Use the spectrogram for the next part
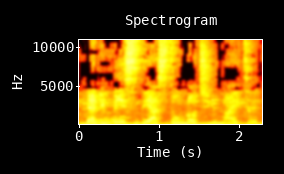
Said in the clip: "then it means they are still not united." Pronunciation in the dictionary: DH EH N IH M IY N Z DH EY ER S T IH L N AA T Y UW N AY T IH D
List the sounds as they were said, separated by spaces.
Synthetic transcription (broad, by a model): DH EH N IH M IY N S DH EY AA S T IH L N AA T Y UW N AY T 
